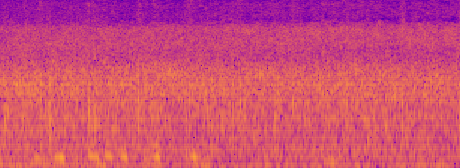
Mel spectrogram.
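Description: A crowd applauds steadily for about three seconds, a dense, even wash of many hands clapping with no break, and a faint voice murmurs briefly beneath it near the start.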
